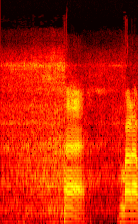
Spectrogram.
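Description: A man's voice in a recorded lecture: a short spoken syllable about a second in and another starting near the end. A steady rushing background noise runs beneath.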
